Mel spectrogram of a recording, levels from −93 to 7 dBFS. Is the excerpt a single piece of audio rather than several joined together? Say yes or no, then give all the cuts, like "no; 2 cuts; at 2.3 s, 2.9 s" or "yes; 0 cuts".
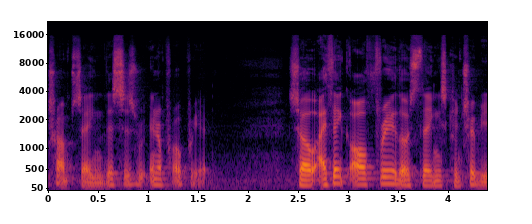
yes; 0 cuts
